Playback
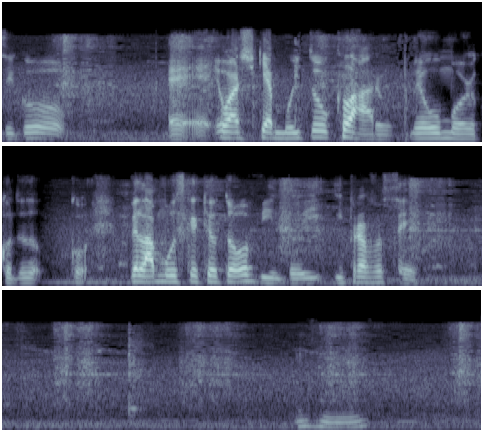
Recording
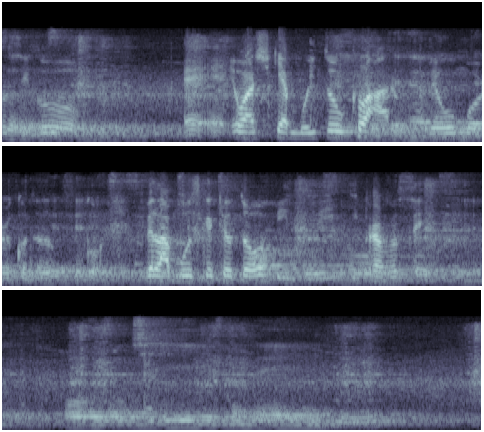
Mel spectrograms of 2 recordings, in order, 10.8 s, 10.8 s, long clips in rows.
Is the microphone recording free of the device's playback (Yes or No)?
No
